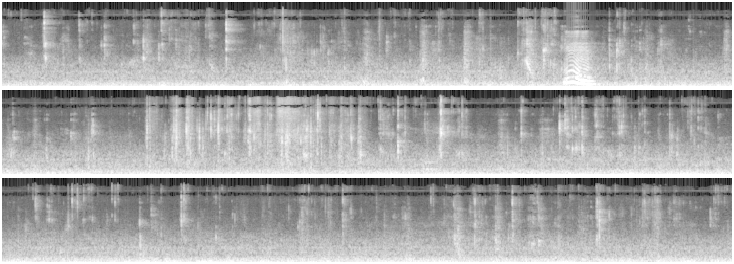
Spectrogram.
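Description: Close-miked biting and chewing of a fried chicken sandwich: wet mouth clicks and crunches. A short sound falls in pitch about seven seconds in.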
